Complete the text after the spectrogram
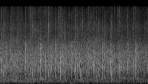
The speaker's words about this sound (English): Yeah, let's all clap our hands and declare it.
